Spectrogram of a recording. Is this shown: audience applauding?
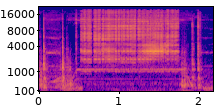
no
